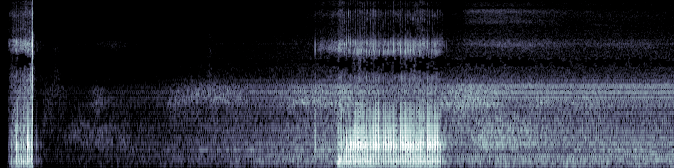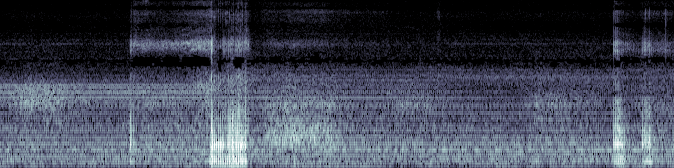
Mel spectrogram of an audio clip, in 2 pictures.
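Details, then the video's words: French Bulldog snoring indoors: loud, rough, noisy snore bursts around four and nine seconds, separated by quieter stretches of steady breathing hum in a small room. "Bull dog francés roncando"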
